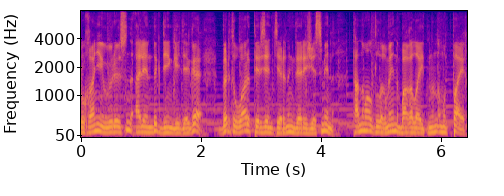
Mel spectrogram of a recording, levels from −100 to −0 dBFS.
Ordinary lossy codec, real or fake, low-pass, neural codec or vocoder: none; real; none; none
